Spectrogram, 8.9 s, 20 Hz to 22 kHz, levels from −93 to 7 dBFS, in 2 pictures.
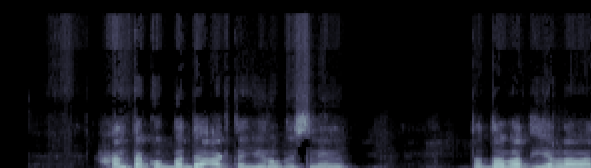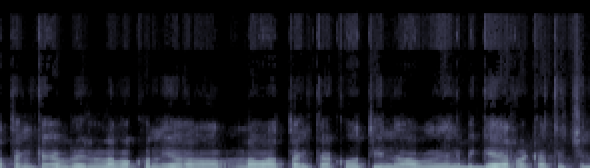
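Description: A speech recording with two closely spaced network faults. At 5.76 to 5.81 s there is a short stall from a late packet: the jitter buffer ran dry, so the receiver held the last sound for about 40 ms until the packet turned up, then resumed where it left off. Nothing is lost, but that sound is drawn out with a faint buzz or dip, and the playout delay grows by 40 ms. Immediately after, at 5.85 to 5.89 s, comes a short concealed packet loss: 30 ms of audio never arrived, and the decoder bridged the gap by extending the preceding sound before blending back into the real signal. This is heard as a brief smear or wobble, and a short consonant in that span may be missing.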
